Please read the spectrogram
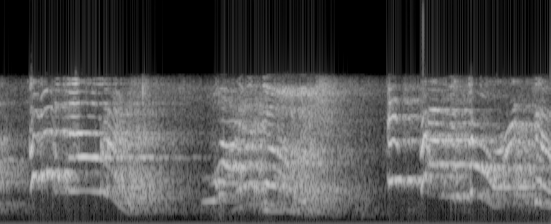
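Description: Several voices singing together in a large hall, holding notes that step and slide in pitch, with a brief dip in loudness about halfway through.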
